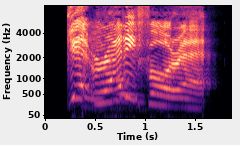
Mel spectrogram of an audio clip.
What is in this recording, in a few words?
UK female, Enthusiastic; Get ready for it; beanstalk audio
